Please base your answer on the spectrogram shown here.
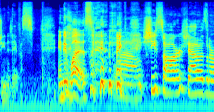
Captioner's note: laughs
